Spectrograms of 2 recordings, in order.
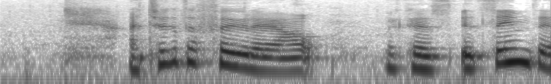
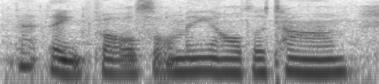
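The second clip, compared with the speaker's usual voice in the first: ordinary talk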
